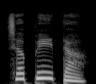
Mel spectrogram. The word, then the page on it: ಚಿಪ್ಪಡು: cippaḍu; dial.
